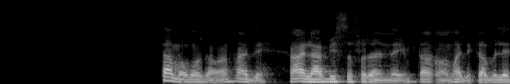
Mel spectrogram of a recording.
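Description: No faults turn up anywhere in this speech recording; nothing in it calls for attention.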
